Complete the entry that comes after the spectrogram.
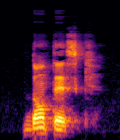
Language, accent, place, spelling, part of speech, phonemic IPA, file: French, France, Lyon, dantesque, adjective, /dɑ̃.tɛsk/, LL-Q150 (fra)-dantesque.wav
- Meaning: of Dante; Dantesque (relating to or in the style of Dante; characterized by a formal, elevated tone and somber focus)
